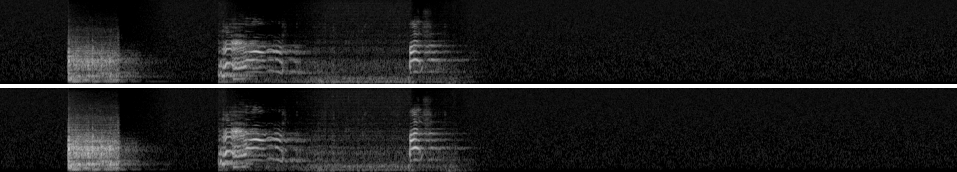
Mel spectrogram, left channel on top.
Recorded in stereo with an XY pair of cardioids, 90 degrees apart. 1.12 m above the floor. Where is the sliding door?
50° right, 1.0 m.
